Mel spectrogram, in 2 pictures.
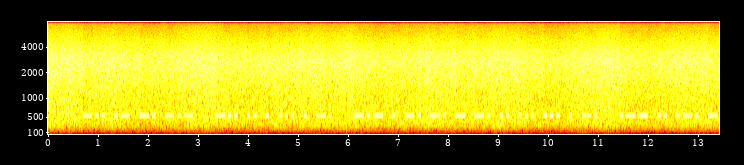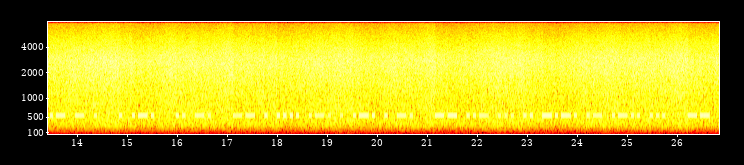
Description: Morse code, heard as a keyed tone, machine-sent, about 19 wpm, 550 Hz, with heavy radio static. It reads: DANK DIESEN KENNTNISSEN WIRKTE ER IN MEHREREN MUSICALS …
